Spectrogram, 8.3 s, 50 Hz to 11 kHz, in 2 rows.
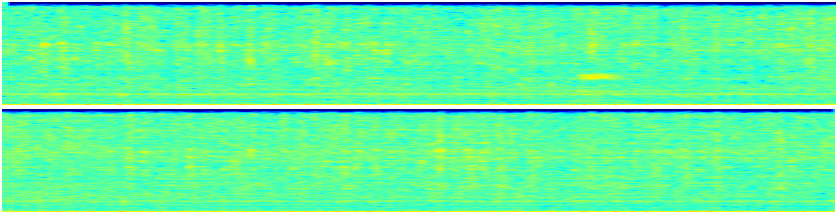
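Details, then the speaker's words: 1967 Mercury Cougar at idle after repair of the power steering hydraulic ram assist, wheel being turned: loud, steady idle with no pump whine or groan; power steering sounds healthy, though a hose touches a bracket. "Okay, go to the right. That sounds good right there, see?"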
